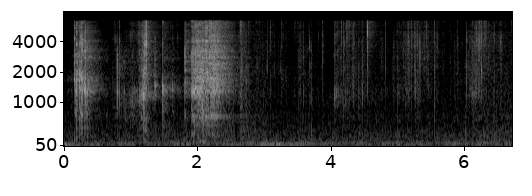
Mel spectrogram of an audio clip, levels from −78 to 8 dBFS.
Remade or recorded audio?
remade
